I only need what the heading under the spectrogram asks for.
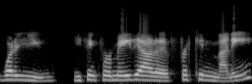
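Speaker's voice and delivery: ordinary delivery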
